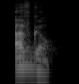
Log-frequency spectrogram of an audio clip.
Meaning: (adjective) Afghan (of, from or relating to Afghanistan); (noun) synonym of pachto (“the Pashto language”)
- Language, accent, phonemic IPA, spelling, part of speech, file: French, France, /af.ɡɑ̃/, afghan, adjective / noun, LL-Q150 (fra)-afghan.wav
